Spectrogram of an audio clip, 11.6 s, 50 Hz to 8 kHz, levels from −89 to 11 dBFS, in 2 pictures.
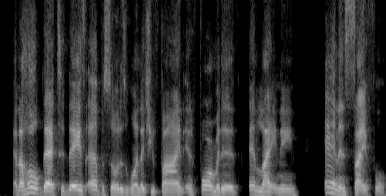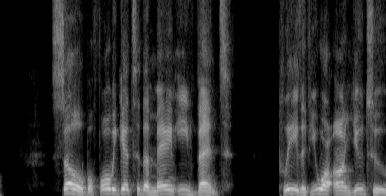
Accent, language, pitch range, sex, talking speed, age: American, English, 120-150 Hz, male, 150 wpm, 20-39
